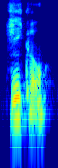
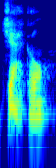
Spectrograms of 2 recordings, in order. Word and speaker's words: Jekyll: the pronunciation well in Scotland the surname is pronounced jekal and since Robert Louis Stevenson himself and I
